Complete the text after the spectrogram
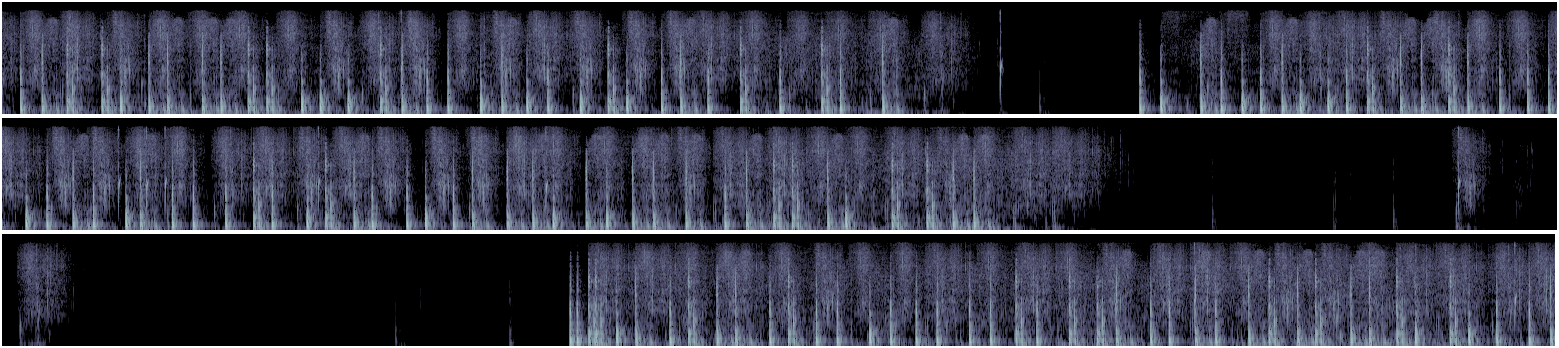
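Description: Blocks break with rapid, crunching pops, pausing now and then.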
